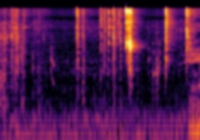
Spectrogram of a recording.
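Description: Faint, scattered clicks and light rustles of trading cards being handled, with one slightly sharper tick about two-thirds of the way through.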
